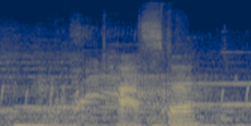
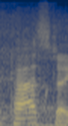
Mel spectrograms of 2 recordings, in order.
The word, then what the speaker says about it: pasta: Pasta. Pasta. What's wrong with the way I say pasta? Yeah, I don't know. Oh, that's just how it's pronounced, isn't it? Pasta. Pasta. Long a, not short a.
